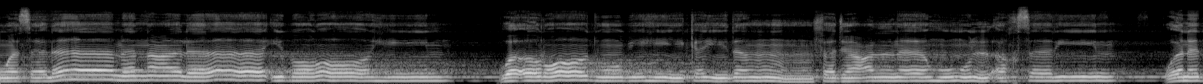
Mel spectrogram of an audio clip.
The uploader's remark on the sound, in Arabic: هذا التسجيل من صلاة التراويح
